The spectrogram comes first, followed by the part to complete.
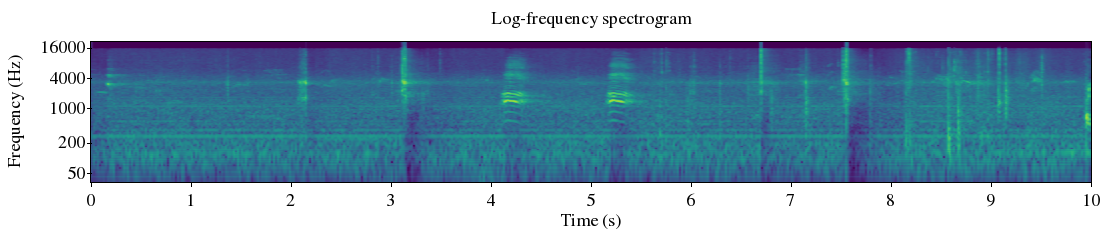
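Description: A crow cawing twice, about a second apart, near the middle, over several sharp clicks of a hand staple gun fastening the deer hide to a wooden frame. A steady low hum runs underneath.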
